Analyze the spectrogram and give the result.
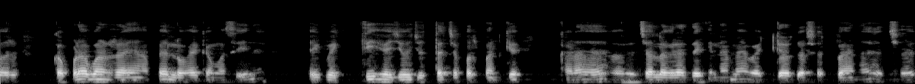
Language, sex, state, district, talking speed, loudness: Hindi, male, Bihar, Jahanabad, 235 wpm, -18 LUFS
